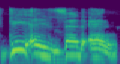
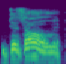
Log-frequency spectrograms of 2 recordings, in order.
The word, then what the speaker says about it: DAZN: matches that they get them on uh it's d-a-z-n which i would pronounce dazn but here they pronounce dissolve i don't it's not the zone it's d-a-z-n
